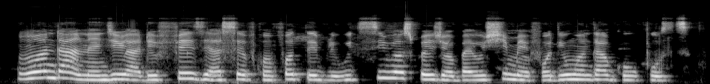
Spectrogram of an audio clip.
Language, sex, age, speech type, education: Nigerian Pidgin, female, 15-29, spontaneous, tertiary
